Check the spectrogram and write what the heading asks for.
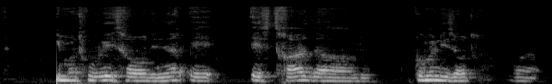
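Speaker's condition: Down syndrome; congenital

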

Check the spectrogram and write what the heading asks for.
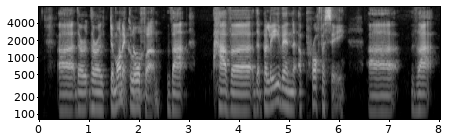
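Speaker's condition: No condition

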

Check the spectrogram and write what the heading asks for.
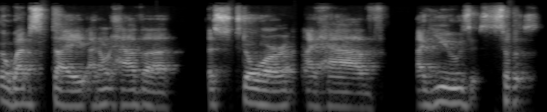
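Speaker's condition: Stutter; stutter since childhood, speech therapy as child, attended stuttering meetings in California twice in a year; stutter persisting in adulthood, audible in conversation; frequent fillers um and uh, word and phrase repetitions, coping mechanisms to hide stutter; repeated sounds, repeated words

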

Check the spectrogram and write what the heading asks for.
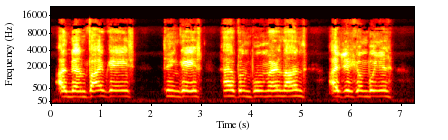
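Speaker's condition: Cerebral palsy; wheelchair user

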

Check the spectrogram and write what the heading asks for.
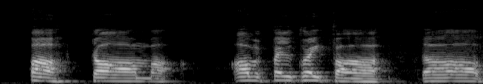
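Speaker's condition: Deafness, born deaf; mother-supported

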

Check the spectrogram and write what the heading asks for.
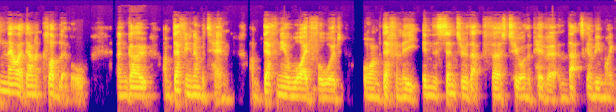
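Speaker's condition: No condition

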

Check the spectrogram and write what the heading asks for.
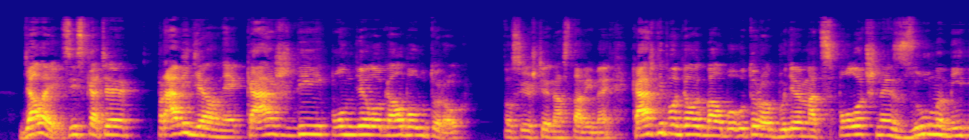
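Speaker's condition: No condition

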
